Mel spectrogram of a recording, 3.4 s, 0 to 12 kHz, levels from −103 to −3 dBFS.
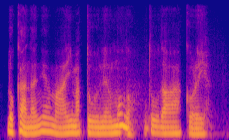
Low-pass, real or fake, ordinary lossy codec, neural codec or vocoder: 10.8 kHz; fake; none; codec, 16 kHz in and 24 kHz out, 0.4 kbps, LongCat-Audio-Codec, fine tuned four codebook decoder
